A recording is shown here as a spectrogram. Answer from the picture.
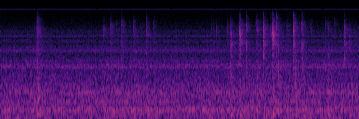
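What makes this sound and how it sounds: Fingertips press the plastic keycaps of a red-backlit laptop keyboard, making quiet, scattered typing taps. Each tap is a soft, bright click over a low, steady background hiss, with the taps growing more frequent toward the end.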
